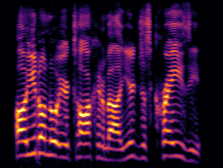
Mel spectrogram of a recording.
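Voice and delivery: ordinary talk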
